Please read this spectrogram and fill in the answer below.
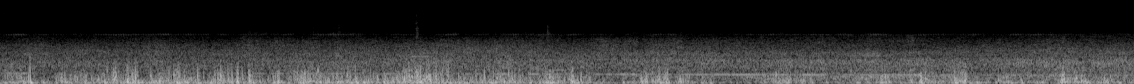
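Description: Regional jet on approach with its landing gear down: a steady jet-engine hum with a faint whine that drops slightly in pitch about halfway through. Wind buffets the microphone throughout.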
